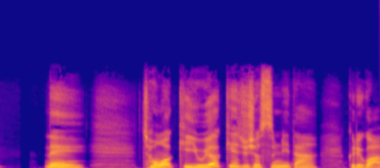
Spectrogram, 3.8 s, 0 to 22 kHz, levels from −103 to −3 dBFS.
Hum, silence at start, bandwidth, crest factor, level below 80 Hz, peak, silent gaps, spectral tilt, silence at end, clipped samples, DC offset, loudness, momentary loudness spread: none; 0.45 s; 13.5 kHz; 16 dB; -52 dBFS; -4 dBFS; none; -5 dB/octave; 0 s; under 0.1%; under 0.1%; -20 LUFS; 13 LU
